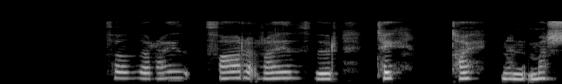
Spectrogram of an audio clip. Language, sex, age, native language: Icelandic, female, 10, Icelandic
